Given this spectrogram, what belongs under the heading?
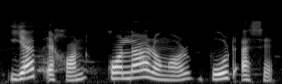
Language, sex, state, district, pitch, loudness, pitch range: Assamese, female, Assam, Kamrup Metropolitan, 245 Hz, -16 LUFS, 220-275 Hz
